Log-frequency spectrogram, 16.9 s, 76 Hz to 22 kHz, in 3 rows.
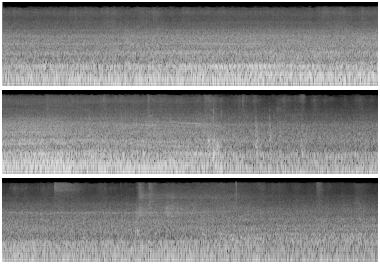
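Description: Hino Blue Ribbon City Hybrid (HU8JLFP) diesel-electric city bus under way, heard from inside: a heavy engine and road rumble, pulling hard and growing louder with a faint rising whine, then easing off about nine seconds in and running quieter.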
